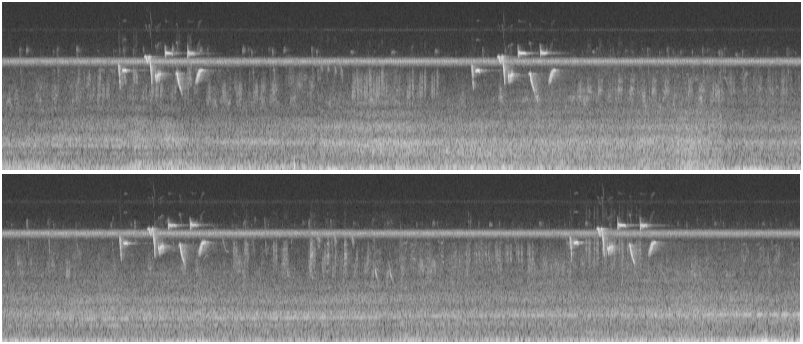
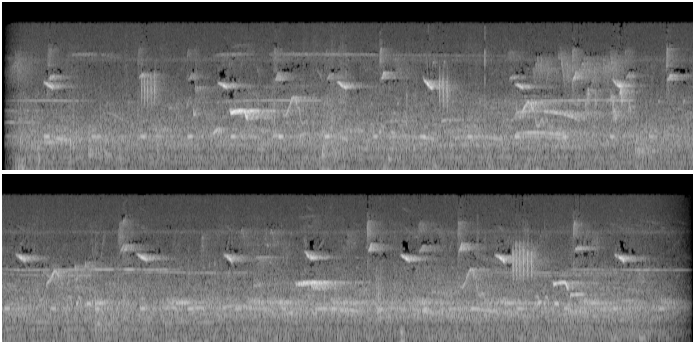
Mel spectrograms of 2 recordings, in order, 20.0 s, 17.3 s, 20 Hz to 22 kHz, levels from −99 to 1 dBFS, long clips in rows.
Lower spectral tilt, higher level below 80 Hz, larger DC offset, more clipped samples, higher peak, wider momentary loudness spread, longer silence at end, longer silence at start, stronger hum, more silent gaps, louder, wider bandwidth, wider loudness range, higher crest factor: about the same, -1 dB/octave vs -0.5 dB/octave; first, -28 dBFS vs -50 dBFS; neither; neither; about the same, 0 dBFS vs -2 dBFS; about the same, 13 LU vs 14 LU; about the same, 0 s vs 0.1 s; about the same, 0 s vs 0.05 s; neither; neither; first, -18 LUFS vs -21 LUFS; first, over 20 kHz vs 14 kHz; first, 9 LU vs 5 LU; about the same, 20 dB vs 22 dB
